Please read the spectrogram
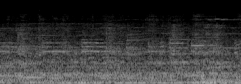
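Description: Slot machine playing its electronic bonus music and reel-spin sounds as the reels spin during a free-spins round.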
